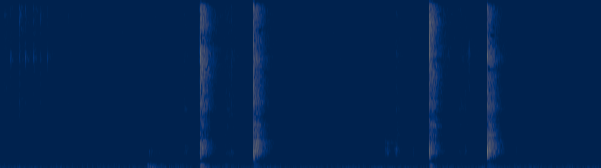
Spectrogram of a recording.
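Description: Ceiling fan pull-chain switch clicking four times, in two pairs about two seconds apart, as the chain is pulled and let go to step the fan to its next speed. A low steady hum from the fan motor runs underneath.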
